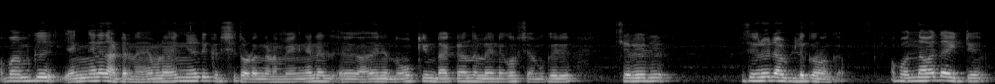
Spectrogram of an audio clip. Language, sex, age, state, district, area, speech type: Malayalam, male, 18-30, Kerala, Kozhikode, rural, spontaneous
